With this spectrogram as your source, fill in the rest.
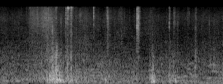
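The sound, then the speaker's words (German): Umbrellas being opened outdoors in rainy weather during a tour of a village of about 3,000 people on the Weser River: a rustling swish of fabric followed by a few sharp snaps and clicks over a steady background hum of wind and traffic. “Wie ihr hört, spannen wir die Regenschirme auf.”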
